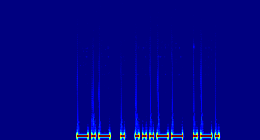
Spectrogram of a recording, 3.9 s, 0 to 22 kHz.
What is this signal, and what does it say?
Morse code, heard as a keyed tone, about 23 wpm, 700 Hz. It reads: KE3R
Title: USA Call Signs - 4 Characters - 3x Character Spacing - 22wpm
